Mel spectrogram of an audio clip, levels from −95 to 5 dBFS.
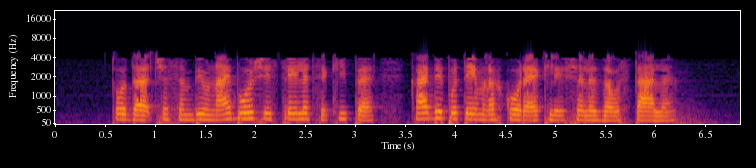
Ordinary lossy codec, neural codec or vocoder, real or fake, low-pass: AAC, 16 kbps; none; real; 19.8 kHz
